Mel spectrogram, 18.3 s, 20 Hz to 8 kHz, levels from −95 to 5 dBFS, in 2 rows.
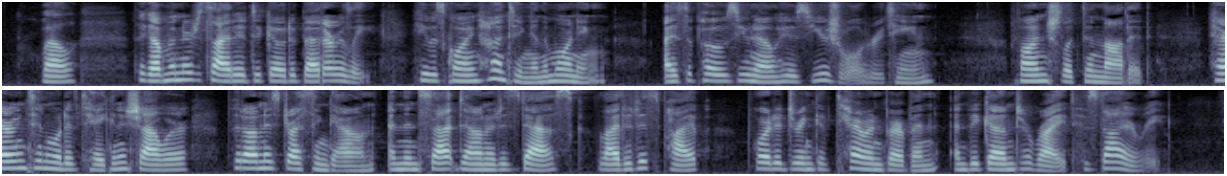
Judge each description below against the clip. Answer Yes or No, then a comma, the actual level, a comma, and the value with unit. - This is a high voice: Yes, high, 205 Hz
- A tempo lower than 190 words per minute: No, average, 195 wpm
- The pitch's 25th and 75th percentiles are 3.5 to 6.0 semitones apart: No, narrow, 2.6 semitones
